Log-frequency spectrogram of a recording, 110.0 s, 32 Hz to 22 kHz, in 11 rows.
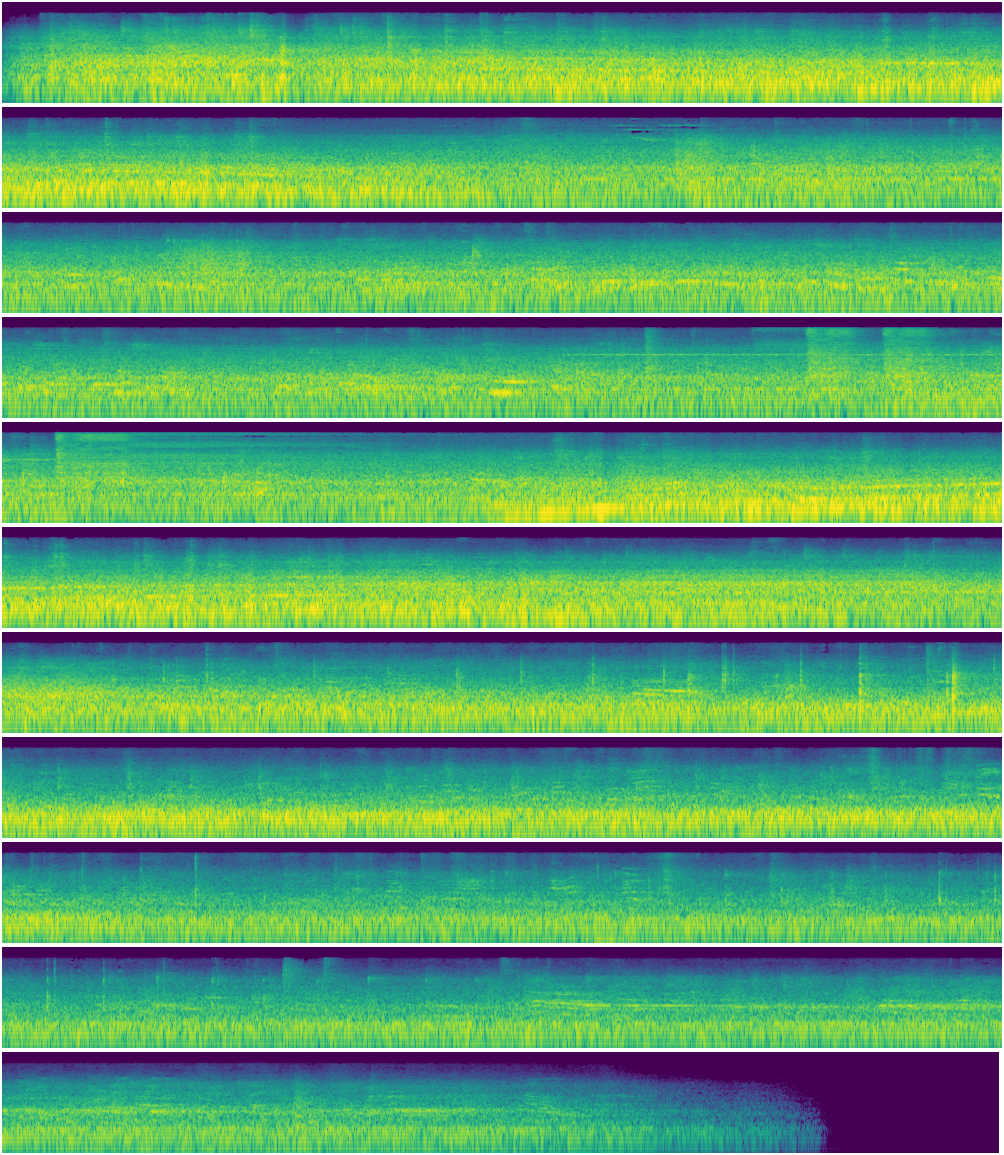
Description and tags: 808 Kings Cross Underground 6
General ambience of an underground station. A "tube" train arrives and departs and a female announcer can be heard as well as passengers and footsteps on the platform. Recorded in London Underground at Kings Cross station.
announcement, field-recording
